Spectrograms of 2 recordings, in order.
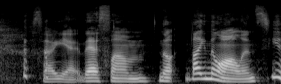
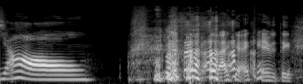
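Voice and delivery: put-on high, loud sorority girl accent; 8 semitones higher, 7 dB louder than usual. Recalling a hilarious moment, a speaker slips into a sorority girl type accent. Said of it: "a sorority girl type accent".

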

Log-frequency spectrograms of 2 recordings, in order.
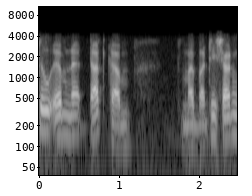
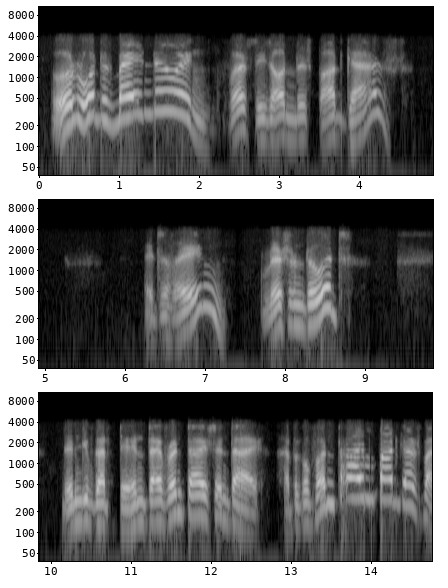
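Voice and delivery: put-on villain voice; 3 semitones higher than usual. Answering a question about what Bane is doing: Bane voice. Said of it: "I'm tired of that voice".

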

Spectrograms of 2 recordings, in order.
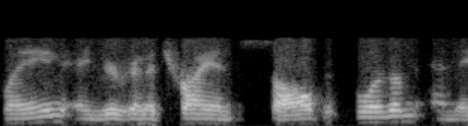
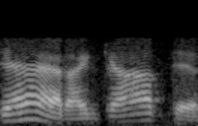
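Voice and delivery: put-on soft, slow five-year-old child voice; 4 semitones higher, 5 dB quieter than usual. Recalling answering his father as a boy, five-year-old child voice. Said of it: "I said in my five-year-old voice".

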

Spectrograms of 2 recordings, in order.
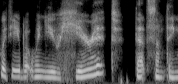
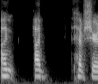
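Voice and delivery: stammering, tripping over words. Talking with a co-host for listeners of the show, stuttering. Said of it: "I'm stuttering again".

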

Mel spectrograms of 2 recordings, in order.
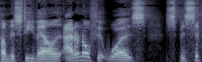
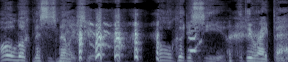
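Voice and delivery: animated, high sing-song with swooping pitch; 5 semitones higher than usual. Speaker shows off their best impression while chatting: Merv impression. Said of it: "That's my best Merv".

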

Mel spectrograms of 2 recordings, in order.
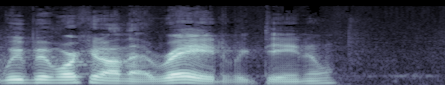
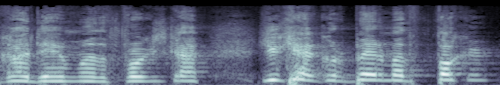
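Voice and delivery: mad ranting, angry outburst pitched very high; 10 semitones higher than usual. Retelling the reaction when the speaker wanted to go to bed, imitating Chance being mad. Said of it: "Chance was all mad".

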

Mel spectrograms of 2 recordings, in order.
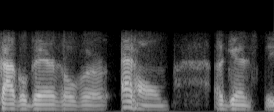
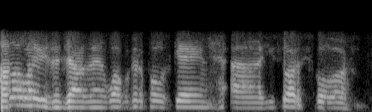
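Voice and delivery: laughing through the words, pitched up; 8 semitones higher than usual. Solo radio host opens the post-game show, laughing while talking. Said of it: "sorry, I'm laughing".

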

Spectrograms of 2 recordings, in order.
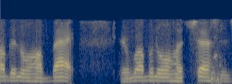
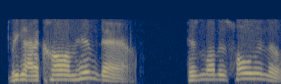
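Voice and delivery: normal talking voice

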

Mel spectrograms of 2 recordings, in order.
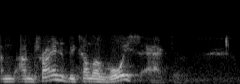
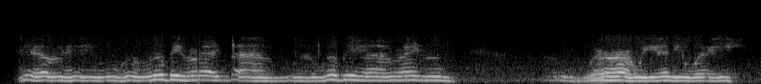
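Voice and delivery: put-on elderly voice, higher pitch; 5 semitones higher than usual. Recreating his intermission bit that a viewer mistook for an old person, old person voice. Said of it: "I'm sitting down and I'm going".

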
